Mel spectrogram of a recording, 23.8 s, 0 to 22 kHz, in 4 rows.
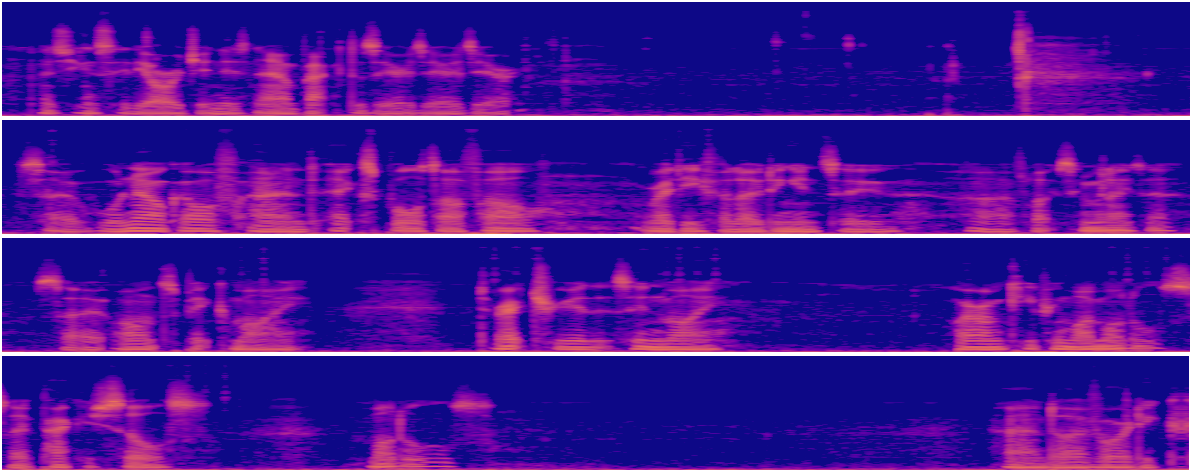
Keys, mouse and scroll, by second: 0.0 middle click, 0.6 middle click, 2.8 middle click, 3.9 middle click, 6.2 click, 9.5 click, 13.3 click, 14.4 click, 14.7 click, 15.3 click, 15.5 click, 17.6 click, 17.8 click, 18.8 click, 19.0 click.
